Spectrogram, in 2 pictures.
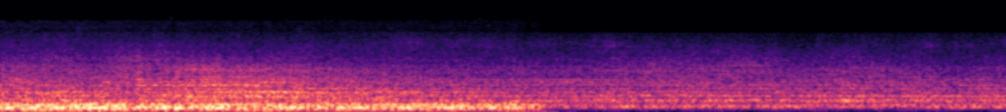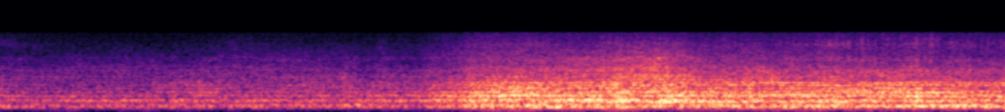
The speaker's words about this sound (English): Oh, isn't that great to hear the engines revving as they head out of the pits.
